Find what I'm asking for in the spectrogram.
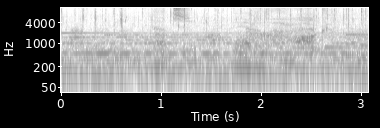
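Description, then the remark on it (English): Water drips and leaks with wet, squelching splashes over a steady, resonant low hum, a few louder drips standing out. “Water is bad news.”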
